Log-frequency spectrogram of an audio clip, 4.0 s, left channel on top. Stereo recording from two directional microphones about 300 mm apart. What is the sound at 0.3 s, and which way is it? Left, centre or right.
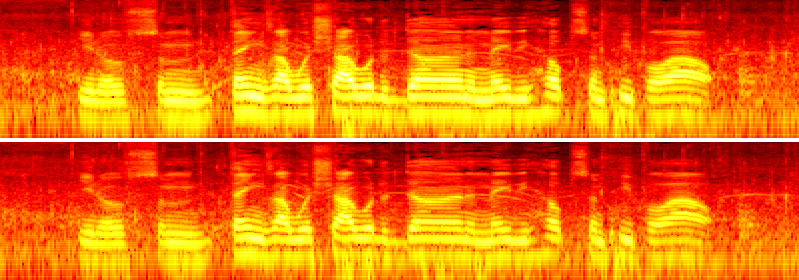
Speech, centre.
